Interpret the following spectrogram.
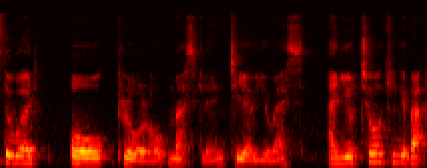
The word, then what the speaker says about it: tous: Then you will not pronounce the s.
